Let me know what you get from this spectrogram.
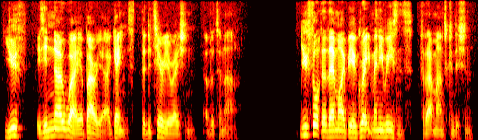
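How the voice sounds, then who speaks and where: A man's voice: lowish voice, sing-song, moderate pace. A man reading the part of an assured male teacher, speaking in a didactic, emphatic way in an audiobook. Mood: instructive, certain. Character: Don Juan, assured male teacher, instructing and correcting.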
